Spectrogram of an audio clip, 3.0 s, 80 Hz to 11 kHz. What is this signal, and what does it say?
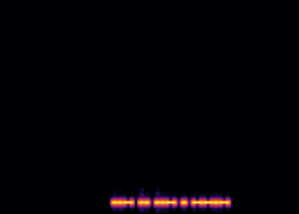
Morse code, heard as a keyed tone, about 44 wpm, 700 Hz. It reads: UIUEQ
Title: Code Groups - 5 Letters - 45wpm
